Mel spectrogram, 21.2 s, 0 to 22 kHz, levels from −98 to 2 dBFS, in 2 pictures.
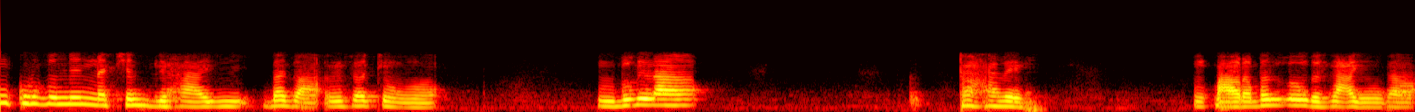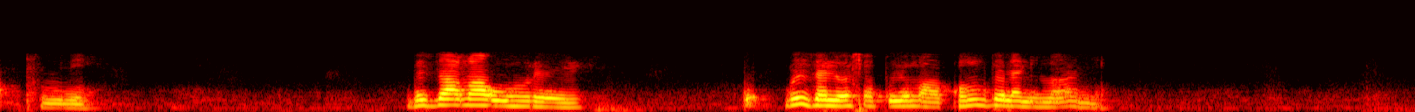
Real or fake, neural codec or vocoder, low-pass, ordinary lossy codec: fake; codec, 44.1 kHz, 1.7 kbps, Pupu-Codec; 3.6 kHz; Opus, 24 kbps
